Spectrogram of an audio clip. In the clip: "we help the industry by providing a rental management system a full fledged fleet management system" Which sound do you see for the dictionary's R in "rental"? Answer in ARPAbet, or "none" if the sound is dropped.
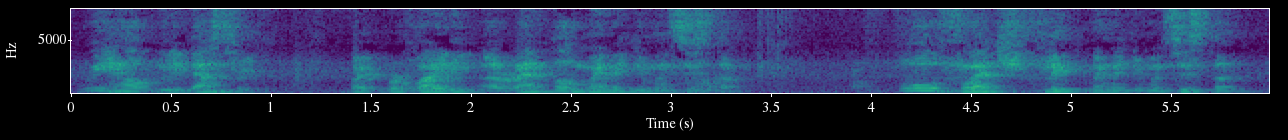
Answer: R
